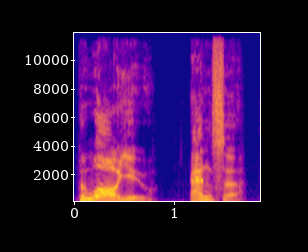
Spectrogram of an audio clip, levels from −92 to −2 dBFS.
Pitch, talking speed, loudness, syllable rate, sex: 160 Hz, 130 wpm, -17 LUFS, 4.5 syllables/s, male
